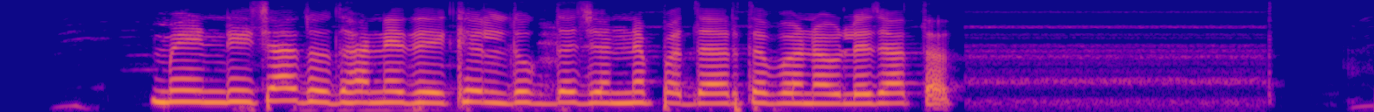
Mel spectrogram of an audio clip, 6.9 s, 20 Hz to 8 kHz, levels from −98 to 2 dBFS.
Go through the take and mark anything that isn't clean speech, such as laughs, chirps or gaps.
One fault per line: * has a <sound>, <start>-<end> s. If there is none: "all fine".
all fine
